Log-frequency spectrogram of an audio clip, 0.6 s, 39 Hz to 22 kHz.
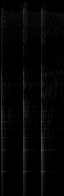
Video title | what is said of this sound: Irish Soda Bread - No Knead - No Rise - 4 Ingredient - 1 Hour Bread - EASY | if it sounds hollow, then you know that your loaf is cooked all the way through and it's done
